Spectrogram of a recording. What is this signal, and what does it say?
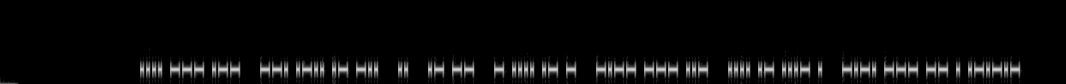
Morse code, heard as a keyed tone, about 40 wpm, 700 Hz. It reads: HOW GLAD I AM THAT YOU HAVE COME.
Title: Sentences from Top 1000 Words - Review Part 2 - 40wpm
